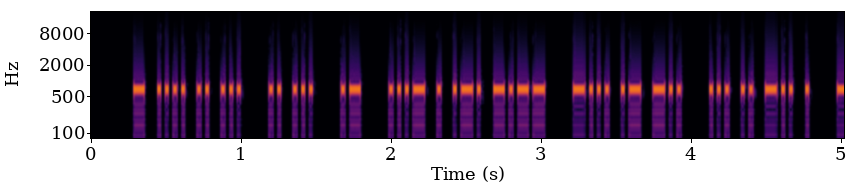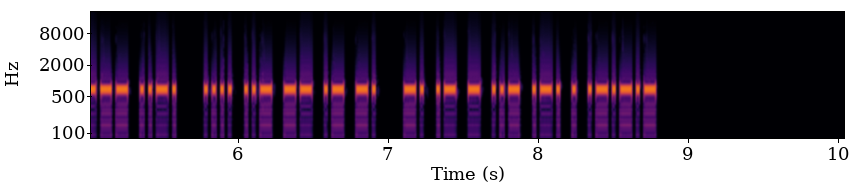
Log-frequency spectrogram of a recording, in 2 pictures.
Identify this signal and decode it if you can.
Morse code, heard as a keyed tone, about 46 wpm, 700 Hz. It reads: THIS IS A VERY BAD SIDE OF HUMAN NATURE.
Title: Sentences from Top 1000 Words - Review Part 3 - 45wpm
